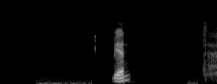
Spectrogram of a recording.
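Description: A man's voice saying one short word about a second in, just after a single small click; the rest is quiet.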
